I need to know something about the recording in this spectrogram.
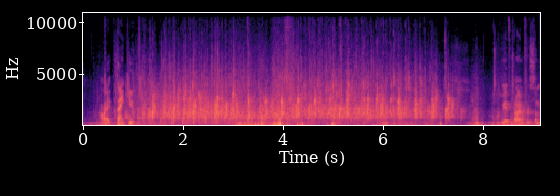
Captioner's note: applause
